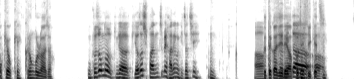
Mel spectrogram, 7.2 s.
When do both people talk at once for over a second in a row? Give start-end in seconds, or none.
5.2-6.5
